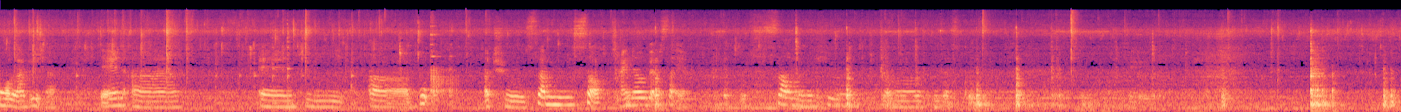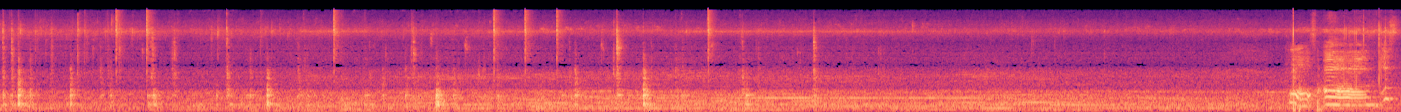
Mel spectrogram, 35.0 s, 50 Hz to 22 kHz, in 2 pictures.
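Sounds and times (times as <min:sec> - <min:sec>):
utensil scraping frying pan: 0:00.0 - 0:28.8
low frying sizzle: 0:00.0 - 0:35.0
metal clinking on pan: 0:02.7 - 0:05.8.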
